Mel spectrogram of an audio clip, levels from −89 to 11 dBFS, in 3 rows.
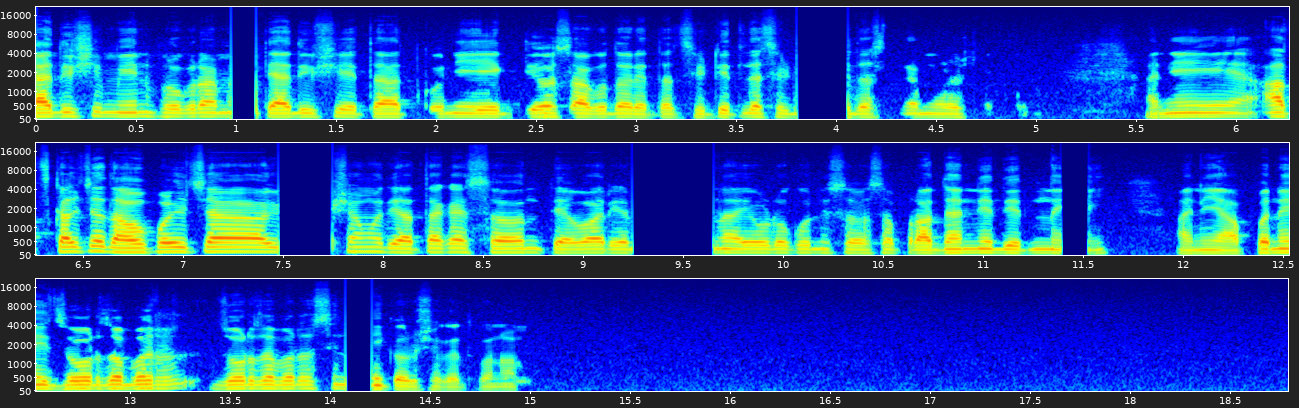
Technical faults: Bluetooth stall

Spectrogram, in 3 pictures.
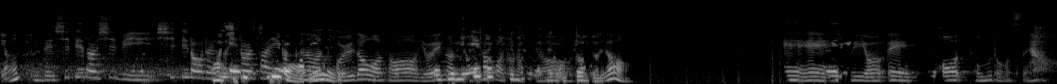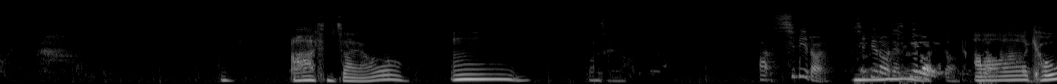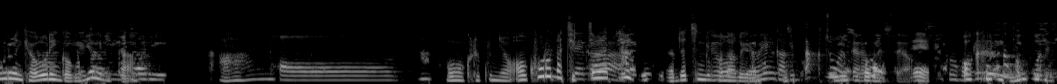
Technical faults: speech suppressed in double talk; echo leak

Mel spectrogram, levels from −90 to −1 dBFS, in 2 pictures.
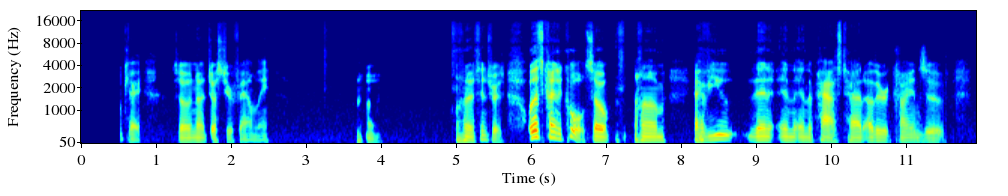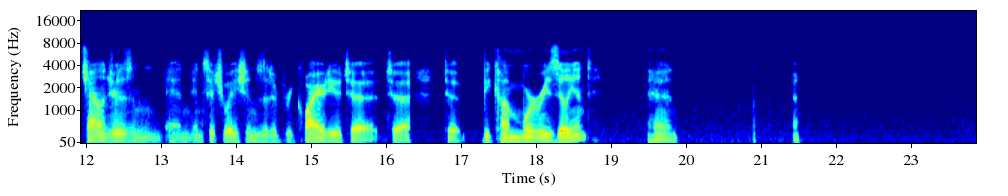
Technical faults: cut-off start; call bitrate drop

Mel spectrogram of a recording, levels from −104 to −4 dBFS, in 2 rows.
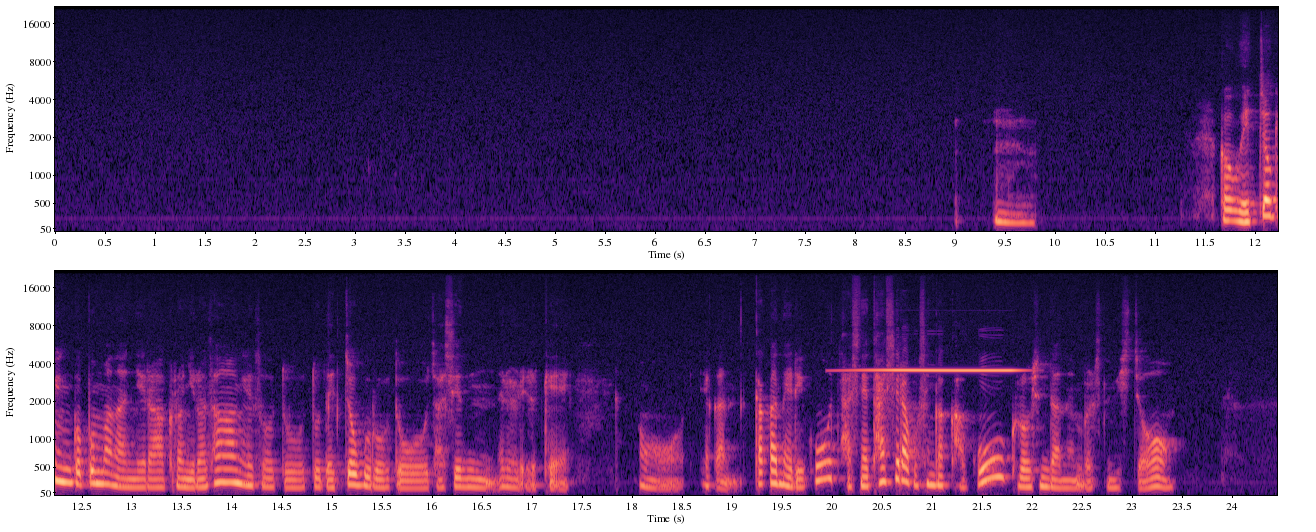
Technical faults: loudspeaker feedback squeal

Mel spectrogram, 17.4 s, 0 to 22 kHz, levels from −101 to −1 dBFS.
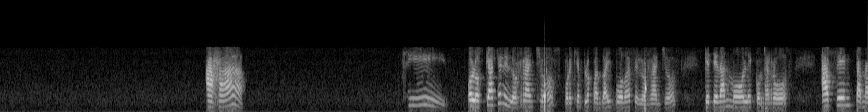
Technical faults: GSM full-rate codec; GSM bit errors

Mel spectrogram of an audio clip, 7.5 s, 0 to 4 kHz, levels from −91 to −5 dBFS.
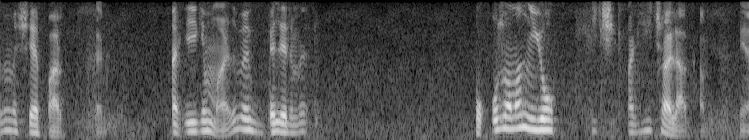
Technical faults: comfort noise in place of the background; onset clipped by the voice detector; sound dropped by the voice detector; sound chopped by the voice detector

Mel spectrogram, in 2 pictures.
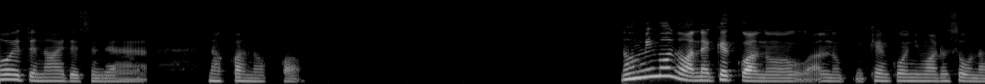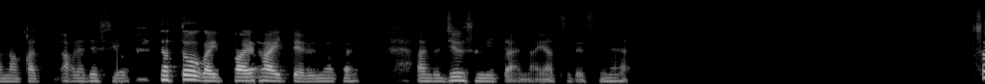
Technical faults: audio missing between chunks

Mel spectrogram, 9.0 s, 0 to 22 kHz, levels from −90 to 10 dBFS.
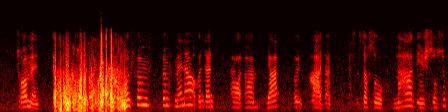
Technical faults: codec payload misread; speech suppressed in double talk

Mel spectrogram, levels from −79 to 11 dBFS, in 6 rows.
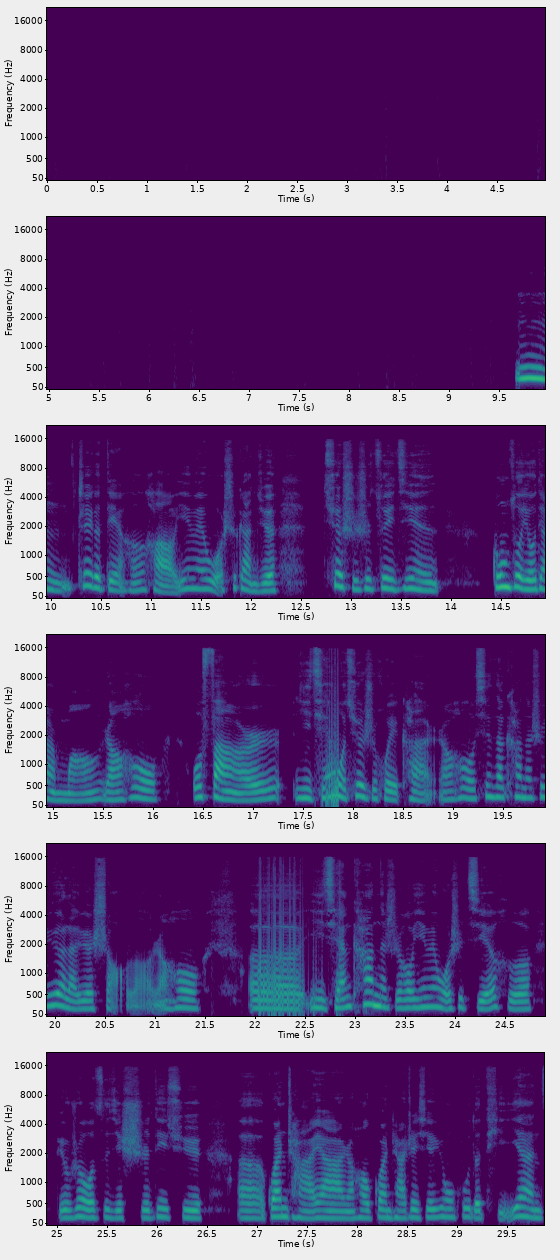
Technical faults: processor overload crackle

